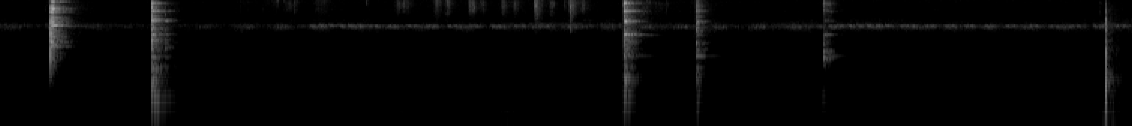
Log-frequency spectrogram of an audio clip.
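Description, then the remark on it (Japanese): Glasses clink together in a renewed toast before a meal of fried rice and grilled fried tofu, a handful of sharp, bright taps spaced irregularly, with a faint steady cricket-like chirring humming underneath and no one speaking. “んじゃ改めて乾杯&いただきまーす。”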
